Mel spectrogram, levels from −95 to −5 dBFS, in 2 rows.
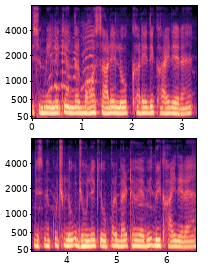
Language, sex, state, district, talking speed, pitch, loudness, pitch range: Hindi, male, Uttar Pradesh, Muzaffarnagar, 235 wpm, 150 Hz, -14 LUFS, 145-155 Hz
